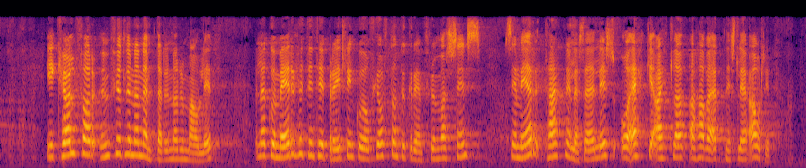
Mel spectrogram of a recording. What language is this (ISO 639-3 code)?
isl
